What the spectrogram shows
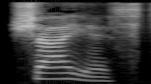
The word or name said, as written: shiest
